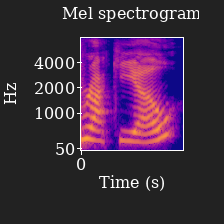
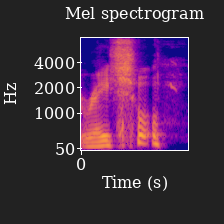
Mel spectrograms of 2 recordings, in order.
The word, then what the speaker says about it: Rakiel: end so i am rakiel the lab tech do you get angry when people see your name tag and pronounce it rachel yes very angry but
